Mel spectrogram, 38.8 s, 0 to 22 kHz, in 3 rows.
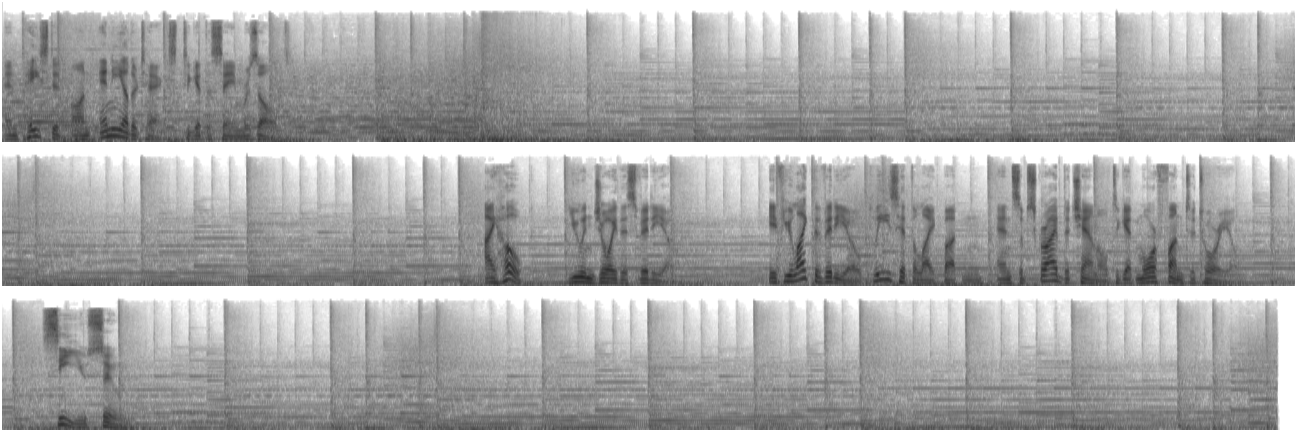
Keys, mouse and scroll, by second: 0.3 right click, 5.8-7.2 typing, 14.8 ctrl+click, 18.0 right click.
